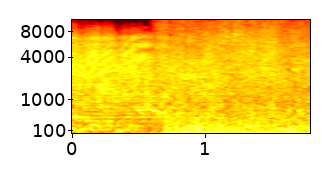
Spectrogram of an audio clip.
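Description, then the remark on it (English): A turbo laser cannon blast on a mess hall building gives way to a loud explosion as it is blown into pieces, a deep rumbling roar with crackling debris, sparks and metal that fills the rest of the moment, with no voices. “And so the turbo laser blasts away at the mess hall.”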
